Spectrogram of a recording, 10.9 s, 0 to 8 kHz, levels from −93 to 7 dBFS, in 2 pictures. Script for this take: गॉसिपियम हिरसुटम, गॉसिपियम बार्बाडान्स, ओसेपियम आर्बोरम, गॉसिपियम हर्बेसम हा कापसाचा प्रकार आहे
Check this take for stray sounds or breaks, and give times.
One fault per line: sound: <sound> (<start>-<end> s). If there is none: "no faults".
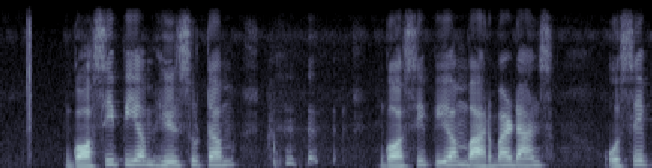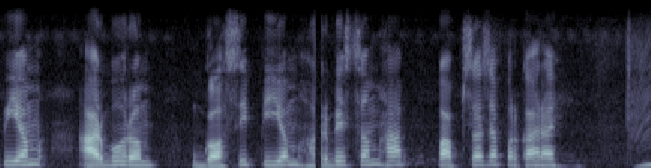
sound: laugh (2.2-2.9 s)
sound: dropout (8.0-8.1 s)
